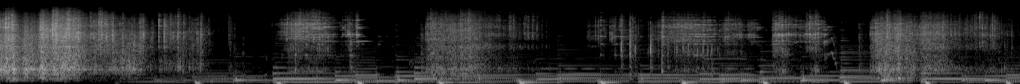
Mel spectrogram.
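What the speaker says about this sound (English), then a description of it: "I'll just fill this pot up with a Leca" Leca clay pebbles tumbling into a plant pot in repeated bursts, a bright rattling clatter of hard little balls with ringing clinks, loud and close, pausing between pours, with no voices.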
